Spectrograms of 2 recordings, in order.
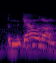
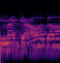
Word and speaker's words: Megalodon: Is it Megalodon or Megalodon? How do you say it? It depends. Your emphasis can be on a different syllable. Okay. It's both.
